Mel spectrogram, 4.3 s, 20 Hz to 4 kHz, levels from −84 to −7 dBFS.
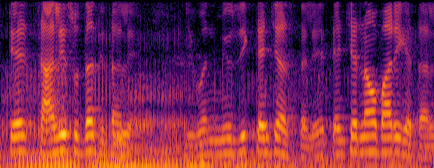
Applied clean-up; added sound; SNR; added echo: none; Purr; 4 dB; none.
